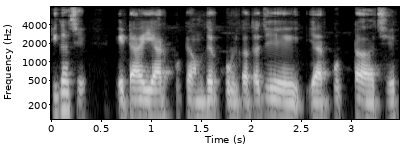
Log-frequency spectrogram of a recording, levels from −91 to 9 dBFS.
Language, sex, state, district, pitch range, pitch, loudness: Bengali, male, West Bengal, Kolkata, 115-120 Hz, 115 Hz, -16 LUFS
